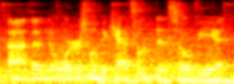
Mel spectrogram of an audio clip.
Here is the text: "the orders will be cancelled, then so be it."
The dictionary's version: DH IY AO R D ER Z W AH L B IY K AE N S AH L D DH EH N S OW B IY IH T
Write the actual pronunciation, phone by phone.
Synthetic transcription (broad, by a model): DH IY AO R D ER Z W AH L B IY K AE N S L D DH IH S OW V IY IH T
